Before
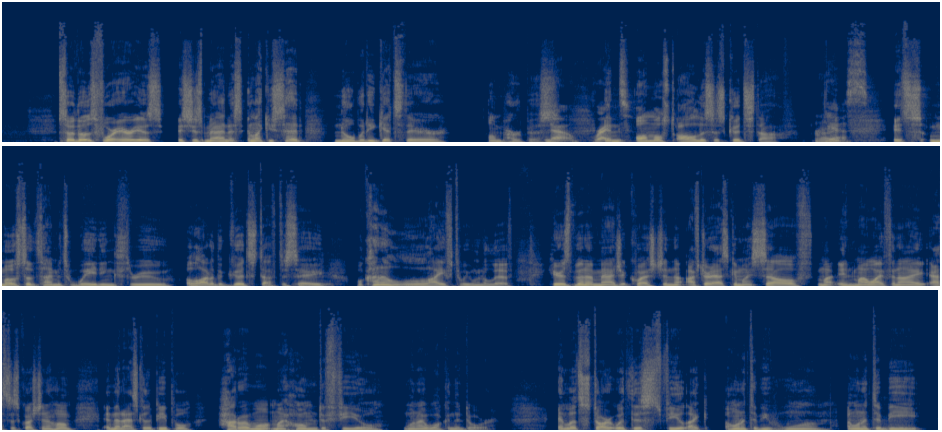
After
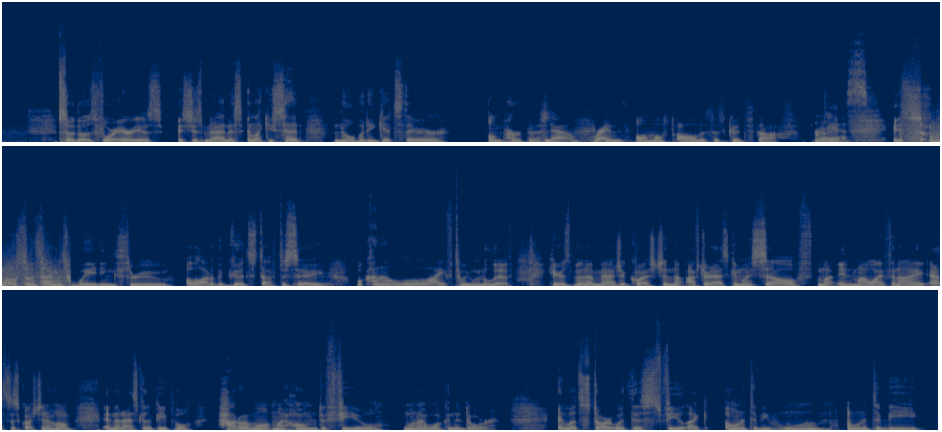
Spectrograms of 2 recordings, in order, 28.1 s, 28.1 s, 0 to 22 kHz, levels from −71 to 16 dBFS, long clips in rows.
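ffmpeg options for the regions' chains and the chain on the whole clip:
-filter_complex "[0:a]asettb=1/sr,asplit=3[a][b][c];[a]atrim=end=5.154[d];[b]atrim=start=5.15:end=7.65,asetpts=PTS-STARTPTS,afade=t=in:d=0.004:c=qsin,afade=t=out:st=2.496:d=0.004:c=qsin,lowpass=2k,equalizer=f=150:t=o:w=1.6:g=6.5[e];[c]atrim=start=7.646[f];[d][e]acrossfade=d=0.004:c1=hsin:c2=qsin[g];[g][f]acrossfade=d=0.004:c1=qsin:c2=hsin,asettb=1/sr,asplit=3[h][i][j];[h]atrim=end=8.974[k];[i]atrim=start=8.97:end=10.06,asetpts=PTS-STARTPTS,afade=t=in:d=0.004:c=qsin,afade=t=out:st=1.086:d=0.004:c=qsin,asplit=2[l][m];[m]highpass=f=720:p=1,volume=39dB,asoftclip=type=tanh:threshold=-6dB[n];[l][n]amix=inputs=2:normalize=0,lowpass=f=2k:p=1,volume=-6dB,bandreject=f=1.1k:w=22[o];[j]atrim=start=10.056[p];[k][o]acrossfade=d=0.004:c1=hsin:c2=qsin[q];[q][p]acrossfade=d=0.004:c1=qsin:c2=hsin,asettb=1/sr,asplit=3[r][s][t];[r]atrim=end=12.974[u];[s]atrim=start=12.97:end=13.91,asetpts=PTS-STARTPTS,afade=t=in:d=0.004:c=qsin,afade=t=out:st=0.936:d=0.004:c=qsin,highpass=340,equalizer=f=4.2k:t=o:w=2:g=-13,bandreject=f=630:w=5.4[v];[t]atrim=start=13.906[w];[u][v]acrossfade=d=0.004:c1=hsin:c2=qsin[x];[x][w]acrossfade=d=0.004:c1=qsin:c2=hsin,asettb=1/sr,asplit=3[y][z][aa];[y]atrim=end=26.844[ab];[z]atrim=start=26.84:end=27.42,asetpts=PTS-STARTPTS,afade=t=in:d=0.004:c=qsin,afade=t=out:st=0.576:d=0.004:c=qsin,equalizer=f=200:t=o:w=2.8:g=8.5,bandreject=f=6.1k:w=13,acompressor=threshold=-12dB:ratio=6:attack=3.2:release=140:knee=1:detection=peak[ac];[aa]atrim=start=27.416[ad];[ab][ac]acrossfade=d=0.004:c1=hsin:c2=qsin[ae];[ae][ad]acrossfade=d=0.004:c1=qsin:c2=hsin,aemphasis=mode=reproduction:type=50kf,acompressor=threshold=-30dB:ratio=6,volume=5dB"

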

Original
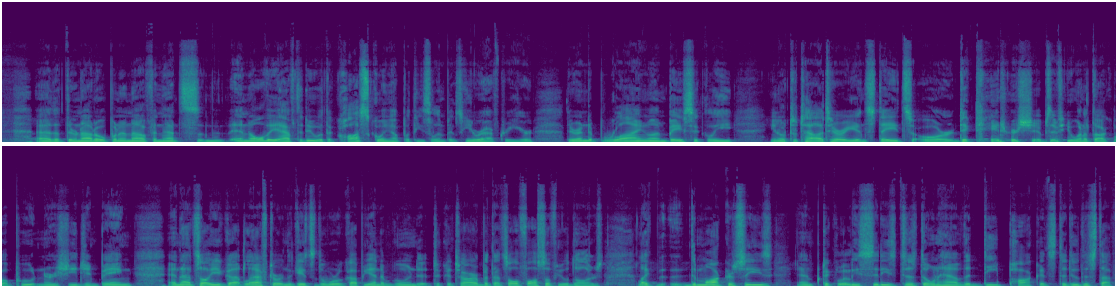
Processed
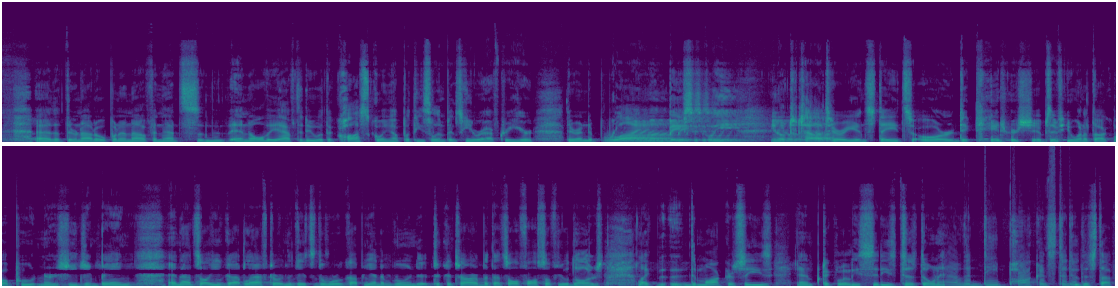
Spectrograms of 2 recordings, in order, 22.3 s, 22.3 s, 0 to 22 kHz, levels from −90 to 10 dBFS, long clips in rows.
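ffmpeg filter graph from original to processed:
-filter_complex "[0:a]asettb=1/sr,asplit=3[a][b][c];[a]atrim=end=5.984[d];[b]atrim=start=5.98:end=8.32,asetpts=PTS-STARTPTS,afade=t=in:d=0.004:c=qsin,afade=t=out:st=2.336:d=0.004:c=qsin,highpass=f=840:p=1,asplit=2[e][f];[f]adelay=83,lowpass=f=3.8k:p=1,volume=-5dB,asplit=2[g][h];[h]adelay=83,lowpass=f=3.8k:p=1,volume=0.52,asplit=2[i][j];[j]adelay=83,lowpass=f=3.8k:p=1,volume=0.52,asplit=2[k][l];[l]adelay=83,lowpass=f=3.8k:p=1,volume=0.52,asplit=2[m][n];[n]adelay=83,lowpass=f=3.8k:p=1,volume=0.52,asplit=2[o][p];[p]adelay=83,lowpass=f=3.8k:p=1,volume=0.52,asplit=2[q][r];[r]adelay=83,lowpass=f=3.8k:p=1,volume=0.52[s];[e][g][i][k][m][o][q][s]amix=inputs=8:normalize=0,atrim=end_sample=103194[t];[c]atrim=start=8.316[u];[d][t]acrossfade=d=0.004:c1=hsin:c2=qsin[v];[v][u]acrossfade=d=0.004:c1=qsin:c2=hsin,asettb=1/sr,asplit=3[w][x][y];[w]atrim=end=11.364[z];[x]atrim=start=11.36:end=16.76,asetpts=PTS-STARTPTS,afade=t=in:d=0.004:c=qsin,afade=t=out:st=5.396:d=0.004:c=qsin,asuperstop=centerf=2300:order=12:qfactor=1.9,aecho=1:1:146:0.0668,atrim=end_sample=238140[aa];[y]atrim=start=16.756[ab];[z][aa]acrossfade=d=0.004:c1=hsin:c2=qsin[ac];[ac][ab]acrossfade=d=0.004:c1=qsin:c2=hsin,asettb=1/sr,asplit=3[ad][ae][af];[ad]atrim=end=20.564[ag];[ae]atrim=start=20.56:end=21.88,asetpts=PTS-STARTPTS,afade=t=in:d=0.004:c=qsin,afade=t=out:st=1.316:d=0.004:c=qsin,equalizer=f=9.7k:t=o:w=0.67:g=8,aeval=exprs='(tanh(39.8*val(0)+0.3)-tanh(0.3))/39.8':c=same,acompressor=threshold=-42dB:ratio=4:attack=3.2:release=140:knee=1:detection=peak[ah];[af]atrim=start=21.876[ai];[ag][ah]acrossfade=d=0.004:c1=hsin:c2=qsin[aj];[aj][ai]acrossfade=d=0.004:c1=qsin:c2=hsin,acompressor=threshold=-35dB:ratio=10,adynamicequalizer=threshold=0.00141:dfrequency=3200:dqfactor=2.2:tfrequency=3200:tqfactor=2.2:attack=5:release=100:ratio=0.375:range=2.5:mode=boostabove:tftype=bell,highpass=310,volume=1.5dB"

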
